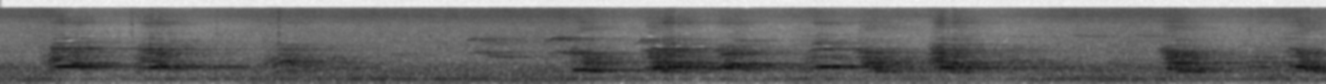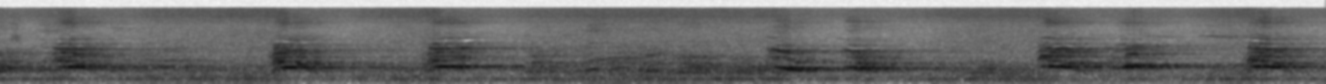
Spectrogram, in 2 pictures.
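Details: American Pit Bull Terrier awaiting adoption, whining and yipping in a steady series of short high bursts about every second, continuing throughout without other clear sounds.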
